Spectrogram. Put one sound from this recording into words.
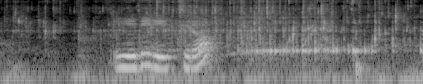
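Water pours from a bottle into a plastic jug.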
